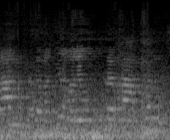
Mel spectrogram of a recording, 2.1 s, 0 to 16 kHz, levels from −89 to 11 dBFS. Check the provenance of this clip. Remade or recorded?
recorded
